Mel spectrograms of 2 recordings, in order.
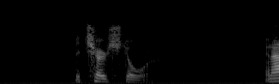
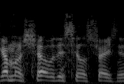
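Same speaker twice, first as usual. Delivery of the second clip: ordinary delivery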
